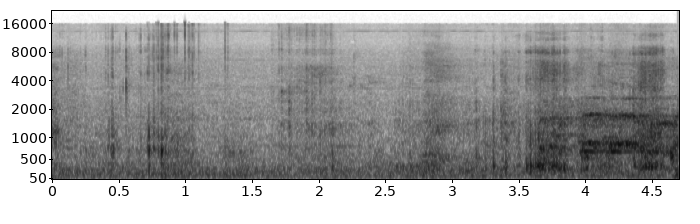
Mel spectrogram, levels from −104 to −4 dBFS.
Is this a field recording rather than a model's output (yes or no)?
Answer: yes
